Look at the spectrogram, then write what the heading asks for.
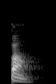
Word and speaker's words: pain: pour acheter acheter du pain donc I N A I N se prononce un donc du pain Dès le matin, les voisins se dirigent vers l'épicerie de monsieur Camal pour acheter du pain.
